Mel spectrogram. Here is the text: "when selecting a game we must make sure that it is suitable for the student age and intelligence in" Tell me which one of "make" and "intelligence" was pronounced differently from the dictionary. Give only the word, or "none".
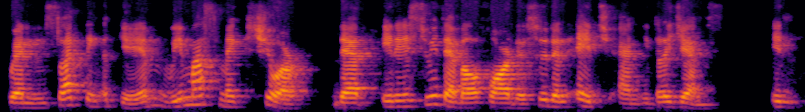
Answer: none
